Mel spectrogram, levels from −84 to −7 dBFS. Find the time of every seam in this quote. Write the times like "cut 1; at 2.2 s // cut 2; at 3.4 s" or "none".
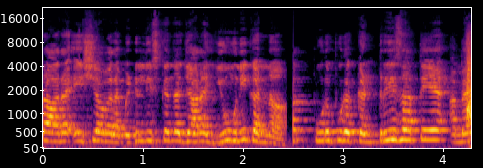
cut 1; at 2.6 s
